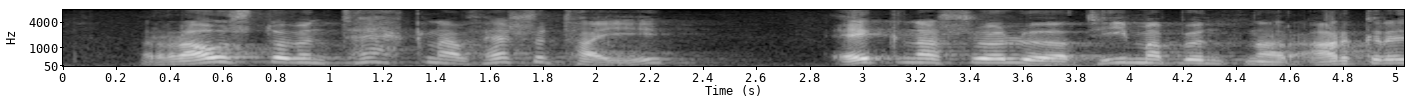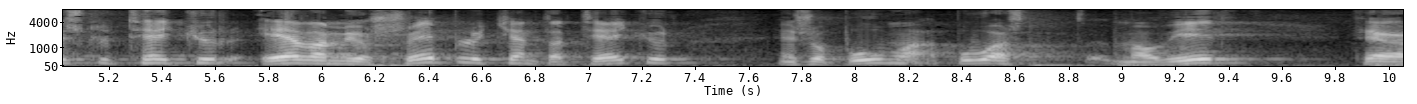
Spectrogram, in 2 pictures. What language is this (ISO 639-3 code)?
isl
